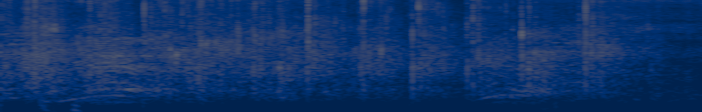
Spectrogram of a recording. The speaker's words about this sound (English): Y'all ain't got nowhere to go. Y'all just clap like you like it.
